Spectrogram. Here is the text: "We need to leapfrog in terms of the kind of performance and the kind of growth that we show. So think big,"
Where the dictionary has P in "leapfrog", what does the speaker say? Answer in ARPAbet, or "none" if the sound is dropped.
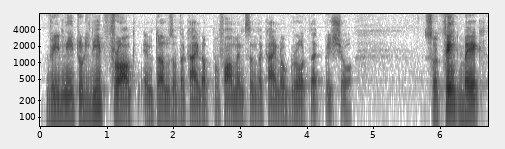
P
